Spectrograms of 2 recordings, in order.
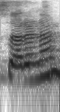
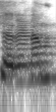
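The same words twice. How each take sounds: First: The word begins with an 's' sound. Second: The word begins with a 'sh' sound. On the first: The speaker calls it right. "प्राकृत में श letter ही नहीं है, सिर्फ स है" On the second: The speaker calls it wrong. "जो गलती मैंने की"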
